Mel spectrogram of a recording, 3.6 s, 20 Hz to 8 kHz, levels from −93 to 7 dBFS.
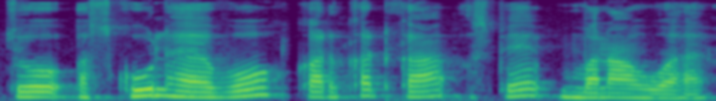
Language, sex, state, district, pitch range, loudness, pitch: Hindi, male, Bihar, Patna, 140-180 Hz, -16 LUFS, 155 Hz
